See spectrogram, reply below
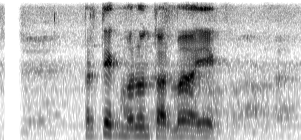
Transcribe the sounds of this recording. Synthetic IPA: prʌt̪jekmʌnont̪ʌrmaek̚

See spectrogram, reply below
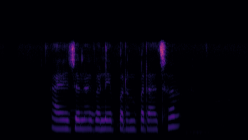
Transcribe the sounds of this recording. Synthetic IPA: ajod͡zʌnaɡʌrnepʌɾʌmpʌɾat͡sʰʌ

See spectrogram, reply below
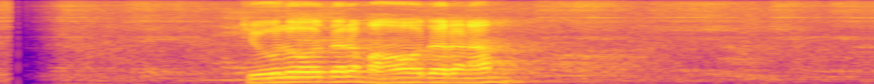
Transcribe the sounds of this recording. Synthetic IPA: kjuːloːd̪ɐɾɐmɐɦoːd̪ɐɾɐɳɐm

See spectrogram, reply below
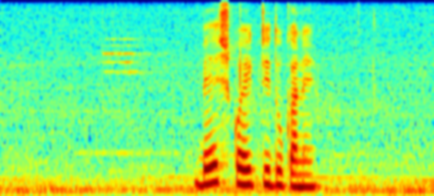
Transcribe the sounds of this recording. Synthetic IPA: beʃkɔek̚ʈid̪ukane

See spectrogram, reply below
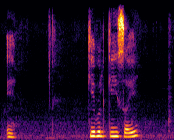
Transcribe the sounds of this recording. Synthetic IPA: e | kebolkejsʌe

